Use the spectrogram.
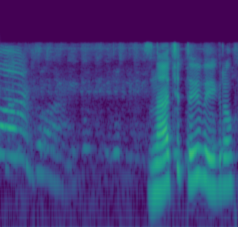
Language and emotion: Russian, neutral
